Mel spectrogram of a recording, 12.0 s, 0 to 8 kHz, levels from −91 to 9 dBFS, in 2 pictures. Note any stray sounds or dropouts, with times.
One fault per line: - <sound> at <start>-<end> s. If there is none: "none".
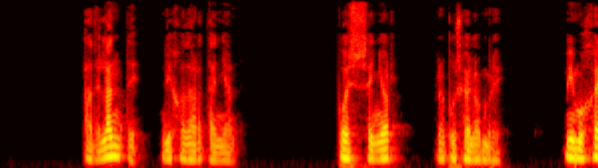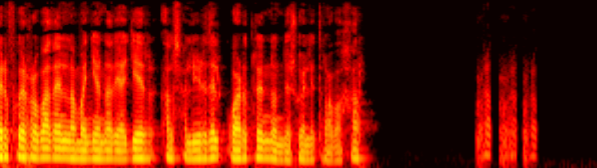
- laugh at 10.7-11.3 s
